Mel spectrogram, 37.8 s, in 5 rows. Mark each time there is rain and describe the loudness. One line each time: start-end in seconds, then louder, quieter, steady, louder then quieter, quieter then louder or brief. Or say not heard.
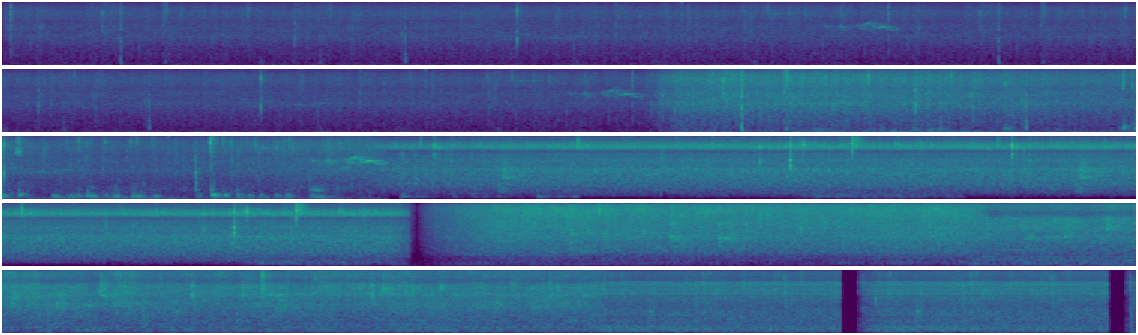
0.0-37.7 louder.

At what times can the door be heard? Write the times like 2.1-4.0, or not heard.
not heard.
